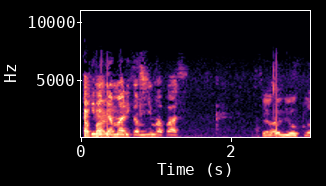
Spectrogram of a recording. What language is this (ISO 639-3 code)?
swa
